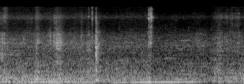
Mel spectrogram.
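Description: An engine running with a steady low hum, with a few sharp clicks over it.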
